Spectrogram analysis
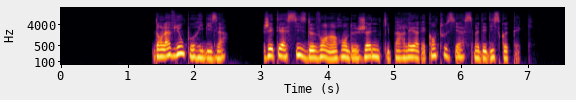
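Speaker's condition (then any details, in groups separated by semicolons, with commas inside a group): No condition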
